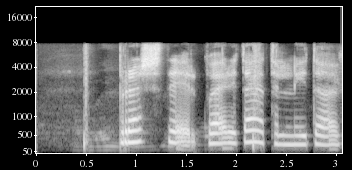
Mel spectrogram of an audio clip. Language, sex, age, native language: Icelandic, female, 11, Icelandic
